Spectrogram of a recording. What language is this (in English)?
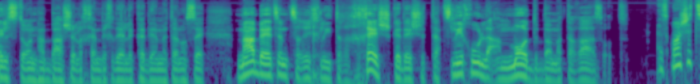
Hebrew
